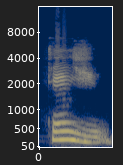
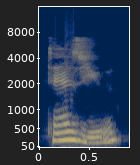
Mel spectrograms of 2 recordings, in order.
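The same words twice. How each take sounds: First: The word 'tells' ends in a zh sound. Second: The word 'tells' ends in a plain z sound.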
